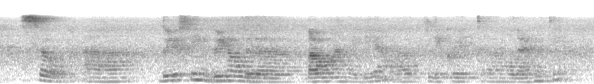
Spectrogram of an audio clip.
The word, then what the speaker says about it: Bauman: So, do you know the Bauman idea about liquid modernity? Bauman? No? Maybe I don't pronounce it correctly.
